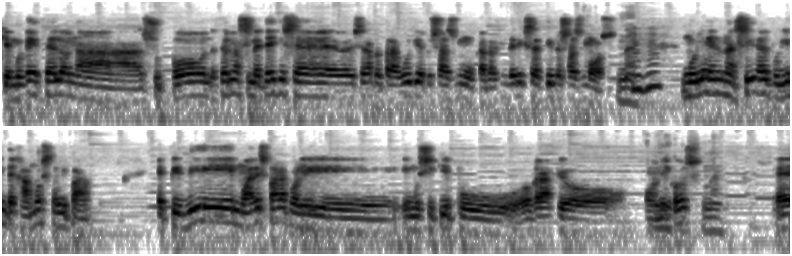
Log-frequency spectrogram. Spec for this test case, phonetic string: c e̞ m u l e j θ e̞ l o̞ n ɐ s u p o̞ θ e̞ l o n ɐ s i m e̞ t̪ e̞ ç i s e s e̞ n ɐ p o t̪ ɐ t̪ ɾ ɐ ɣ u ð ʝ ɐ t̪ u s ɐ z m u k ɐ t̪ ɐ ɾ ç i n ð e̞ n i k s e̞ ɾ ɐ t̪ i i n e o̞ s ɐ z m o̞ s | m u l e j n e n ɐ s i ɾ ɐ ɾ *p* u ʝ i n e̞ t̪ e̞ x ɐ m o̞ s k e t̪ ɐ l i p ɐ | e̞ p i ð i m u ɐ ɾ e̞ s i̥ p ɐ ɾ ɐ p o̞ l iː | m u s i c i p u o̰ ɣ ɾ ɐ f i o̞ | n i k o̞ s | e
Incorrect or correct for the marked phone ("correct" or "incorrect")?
correct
